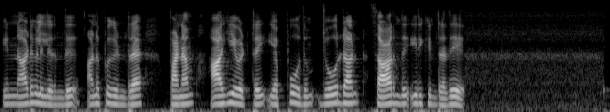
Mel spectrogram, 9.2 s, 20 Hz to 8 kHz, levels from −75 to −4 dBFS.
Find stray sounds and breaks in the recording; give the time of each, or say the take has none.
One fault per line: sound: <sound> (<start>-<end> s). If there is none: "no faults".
no faults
